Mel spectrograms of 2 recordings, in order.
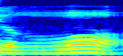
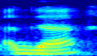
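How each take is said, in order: First: The consonant is a rough gh from the throat. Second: The consonant is a hard g from the tongue. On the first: The speaker calls it right. "dari uh, bagian tenggorokan" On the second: The speaker calls it wrong. "makhrajnya dari lidah"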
